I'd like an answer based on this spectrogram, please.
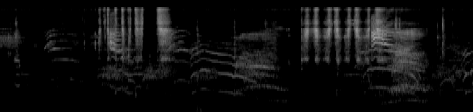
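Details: Kittens meowing in a rapid, overlapping series of high, rising-and-falling mews, some drawn out and wavering, with brief pauses between bursts.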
